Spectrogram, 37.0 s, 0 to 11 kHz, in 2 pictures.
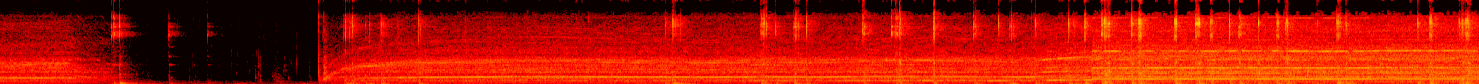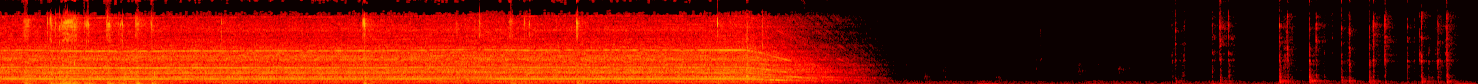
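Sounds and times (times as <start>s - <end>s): electric mixer motor whining: 0.0s - 1.6s, 4.0s - 29.5s.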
